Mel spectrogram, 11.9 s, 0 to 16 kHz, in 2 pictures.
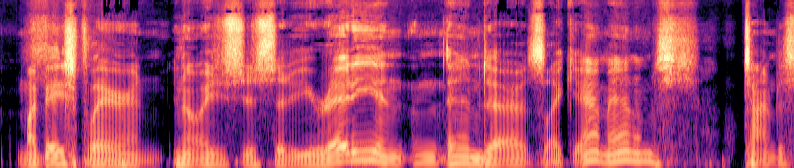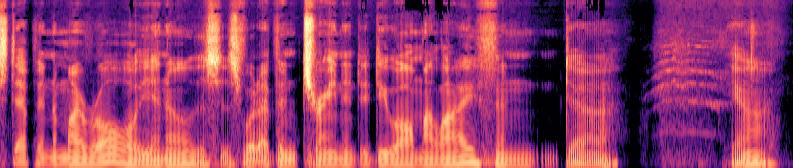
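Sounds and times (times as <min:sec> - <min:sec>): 
speech: 0:00.1 - 0:10.6, 0:11.4 - 0:11.8
cat meowing: 0:10.8 - 0:11.7.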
